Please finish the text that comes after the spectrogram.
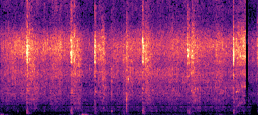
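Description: Mixed vegetables and chopped tomato cooking in a pan, a steady low sizzle with spaced spatula scrapes and knocks against the pan, close and with no voices.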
